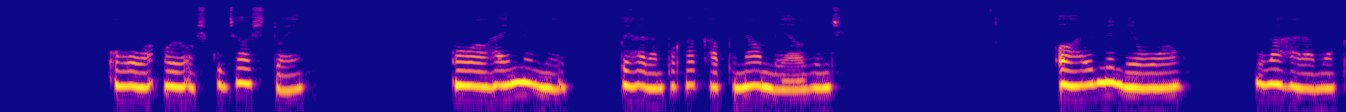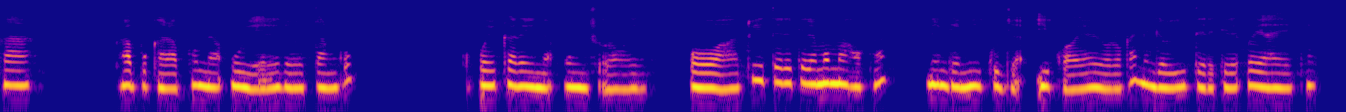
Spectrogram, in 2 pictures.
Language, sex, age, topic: Oshiwambo, female, 25-35, agriculture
